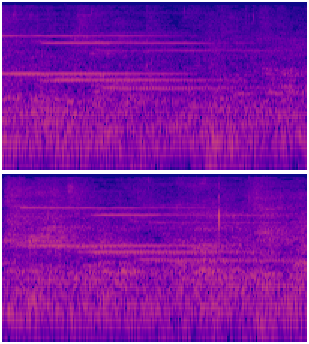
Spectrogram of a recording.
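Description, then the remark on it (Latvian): A parliament chamber bell rings steadily for about six seconds before a vote on the urgency of a bill. It is a sustained metallic electric tone that briefly shifts midway, over a low background murmur of the hall. “Lūdzu zvanu.”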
